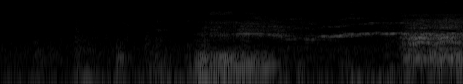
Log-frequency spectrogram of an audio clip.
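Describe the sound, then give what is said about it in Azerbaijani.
A horse neighs, an Iranian horse, its whinny faint and brief, rising briefly out of low background noise. “Bu İran atıdır.”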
